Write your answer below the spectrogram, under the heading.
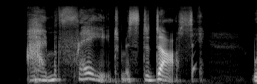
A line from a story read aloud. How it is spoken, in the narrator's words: whispered Miss Bingley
